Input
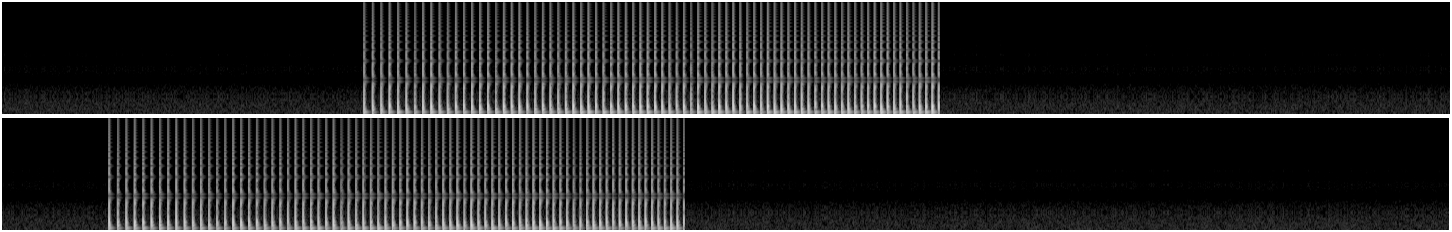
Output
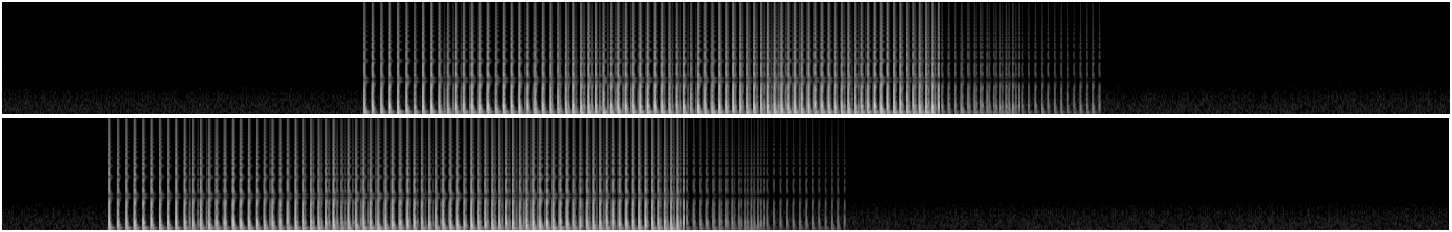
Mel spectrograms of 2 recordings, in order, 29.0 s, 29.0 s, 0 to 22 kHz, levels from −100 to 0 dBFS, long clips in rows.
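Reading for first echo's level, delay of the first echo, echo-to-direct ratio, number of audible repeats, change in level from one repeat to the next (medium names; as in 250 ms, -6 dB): -22.0 dB, 804 ms, -21.0 dB, 2, -5.0 dB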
